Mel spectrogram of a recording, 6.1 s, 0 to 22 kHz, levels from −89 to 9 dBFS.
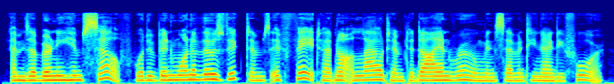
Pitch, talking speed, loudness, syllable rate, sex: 200 Hz, 245 wpm, -18 LUFS, 6.1 syllables/s, female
